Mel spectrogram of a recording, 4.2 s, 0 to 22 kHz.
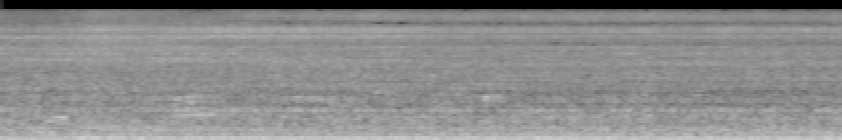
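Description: NSWGR C36 class steam locomotive 3526 standing at the platform, steam hissing steadily from near its cylinders over a steady low engine hum.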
